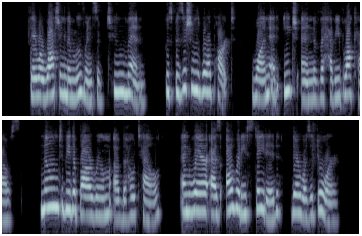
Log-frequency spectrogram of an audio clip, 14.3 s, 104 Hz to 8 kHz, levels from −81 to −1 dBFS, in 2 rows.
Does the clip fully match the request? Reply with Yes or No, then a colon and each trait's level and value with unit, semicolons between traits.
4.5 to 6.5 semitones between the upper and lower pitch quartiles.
No: average, 3.9 semitones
